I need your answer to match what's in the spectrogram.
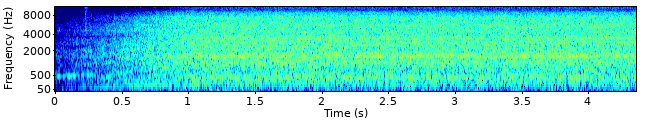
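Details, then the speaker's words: Old welder that sat in the woods for years, fired up after a new cable and plug: the fan spins up, then settles into an even, steady whir with no rubbing or rattle; power also reaches the capacitor, running normally. "I think it's running all right so it's not just the fan that's running we're also getting power throughout the entire system including our capacitor"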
